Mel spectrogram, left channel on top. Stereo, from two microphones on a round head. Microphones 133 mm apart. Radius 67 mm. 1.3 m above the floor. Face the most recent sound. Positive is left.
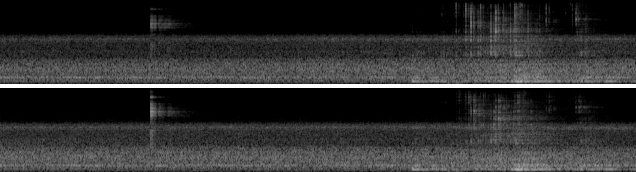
turn(degrees=65)  # may be behind; listen again after turning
